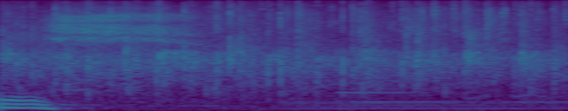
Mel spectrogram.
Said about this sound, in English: Let's give God a hand clap, because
